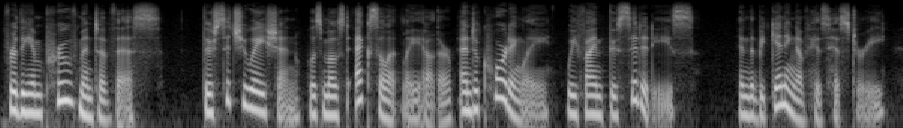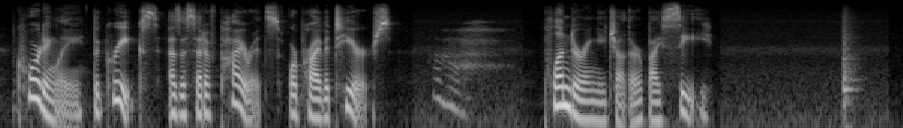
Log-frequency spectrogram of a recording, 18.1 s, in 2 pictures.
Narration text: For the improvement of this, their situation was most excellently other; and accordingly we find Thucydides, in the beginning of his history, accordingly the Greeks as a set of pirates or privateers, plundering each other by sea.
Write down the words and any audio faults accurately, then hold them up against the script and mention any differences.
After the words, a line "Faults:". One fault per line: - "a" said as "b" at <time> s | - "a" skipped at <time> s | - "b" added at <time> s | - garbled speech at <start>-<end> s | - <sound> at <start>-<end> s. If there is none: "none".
For the improvement of this, their situation was most excellently other; and accordingly we find Thucydides, in the beginning of his history, accordingly the Greeks as a set of pirates or privateers, plundering each other by sea.
Faults:
- sigh at 13.3-14.2 s
- tap at 17.4-17.8 s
